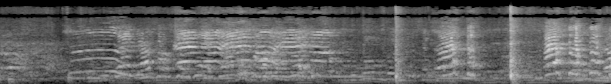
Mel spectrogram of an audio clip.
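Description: A group of young children's voices calling out and chattering together, with two sharp knocks about four and five seconds in.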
